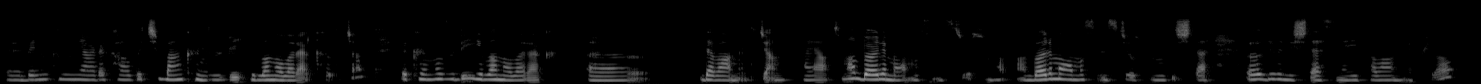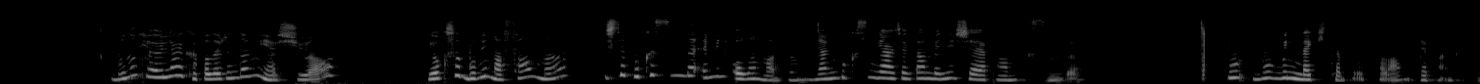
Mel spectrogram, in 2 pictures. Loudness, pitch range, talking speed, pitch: -41 LUFS, 205-275 Hz, 130 wpm, 230 Hz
